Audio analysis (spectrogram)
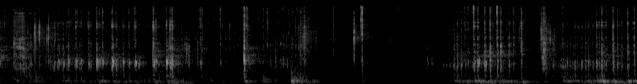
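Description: A utility knife blade scrapes curled flakes off a solid white bar of dry soap held by fingers with long pink nails. The sound is a dense run of crisp, bright scraping and crackling with sharp, quick-decaying ticks. A brief near-silent pause falls just after the midpoint before the scraping resumes.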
